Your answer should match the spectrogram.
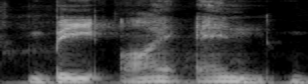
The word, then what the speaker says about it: been: Yeah, and the pronunciation of been when it's a past participle is slightly different, isn't it? It's more B-I-N, bin.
